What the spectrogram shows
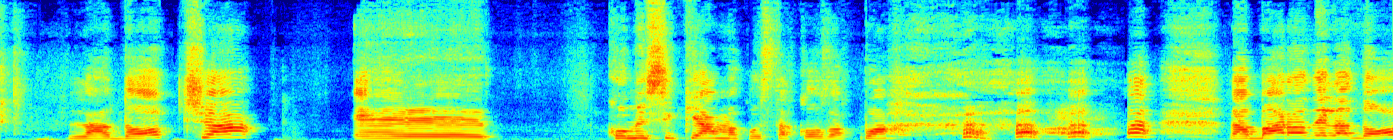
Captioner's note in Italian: risate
